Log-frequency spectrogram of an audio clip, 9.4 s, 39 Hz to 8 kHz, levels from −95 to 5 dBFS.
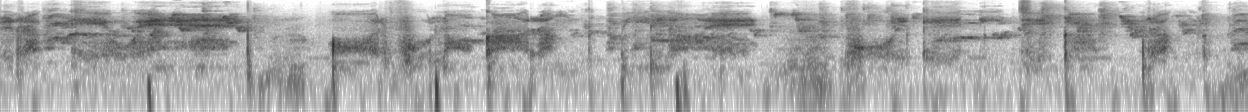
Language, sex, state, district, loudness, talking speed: Hindi, female, Rajasthan, Jaipur, -23 LUFS, 95 wpm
